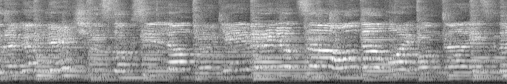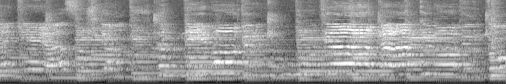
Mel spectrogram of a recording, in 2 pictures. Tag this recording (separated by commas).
Strum, Musical instrument, Plucked string instrument, Acoustic guitar, Music, Guitar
